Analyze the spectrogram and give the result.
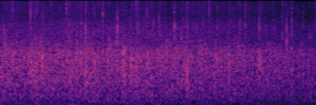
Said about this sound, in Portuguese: Vou até fazer os aplausos aqui para eles, né?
